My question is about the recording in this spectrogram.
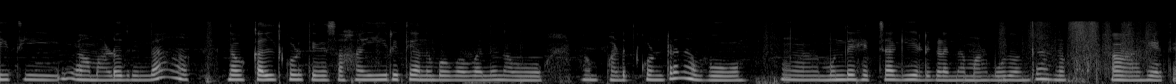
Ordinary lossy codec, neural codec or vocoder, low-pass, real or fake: none; none; none; real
